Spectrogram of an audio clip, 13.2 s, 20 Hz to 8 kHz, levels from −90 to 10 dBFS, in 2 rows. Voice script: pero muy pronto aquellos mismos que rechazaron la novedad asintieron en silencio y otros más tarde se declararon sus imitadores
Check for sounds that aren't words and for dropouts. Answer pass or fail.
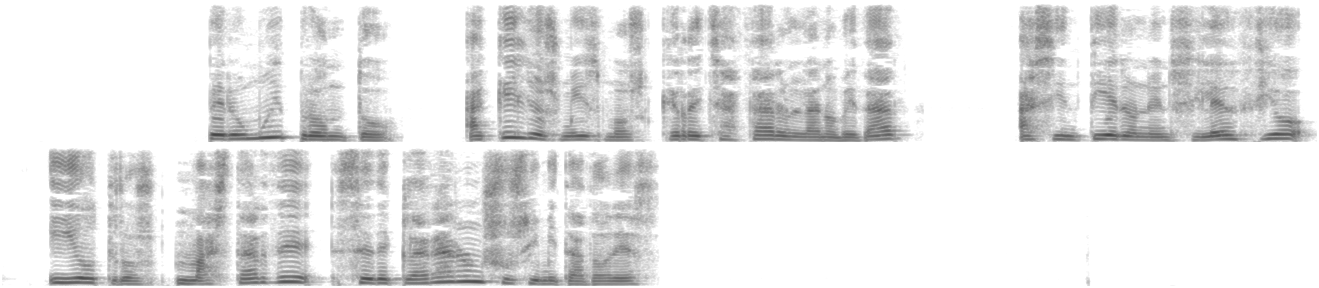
pass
